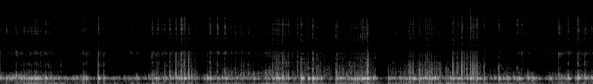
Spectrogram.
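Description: Long pink-painted nails scratch the black, round, hollow metal mesh grille of a large microphone. The result is a continuous scratchy rasp over a steady low-mid tone, with bursts of crackle and bright hiss that swell and fade over six seconds.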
